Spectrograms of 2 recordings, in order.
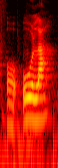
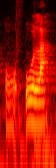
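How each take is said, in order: Both takes have the same delivery.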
